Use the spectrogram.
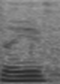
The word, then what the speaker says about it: naive: Bustos Colombian naive artist is that how you pronounce that form of Art it's naive yes and it's because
